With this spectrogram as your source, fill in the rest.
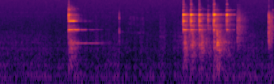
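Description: A metal spoon clinks against a ceramic bowl.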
